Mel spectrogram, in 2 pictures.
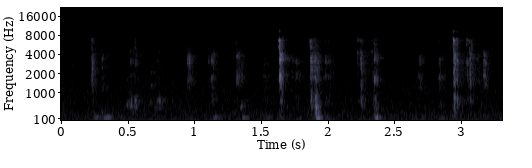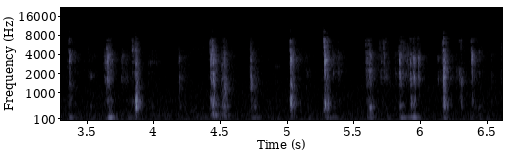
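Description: Faint typing on a computer keyboard: a quick, irregular run of keystroke clicks as a search phrase is typed.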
